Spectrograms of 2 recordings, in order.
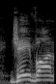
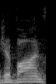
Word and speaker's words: Javon: by mispronouncing your name we've all been saying Javon for years what finally took it for you to say hey my name is Jayvon Jayvon nah I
